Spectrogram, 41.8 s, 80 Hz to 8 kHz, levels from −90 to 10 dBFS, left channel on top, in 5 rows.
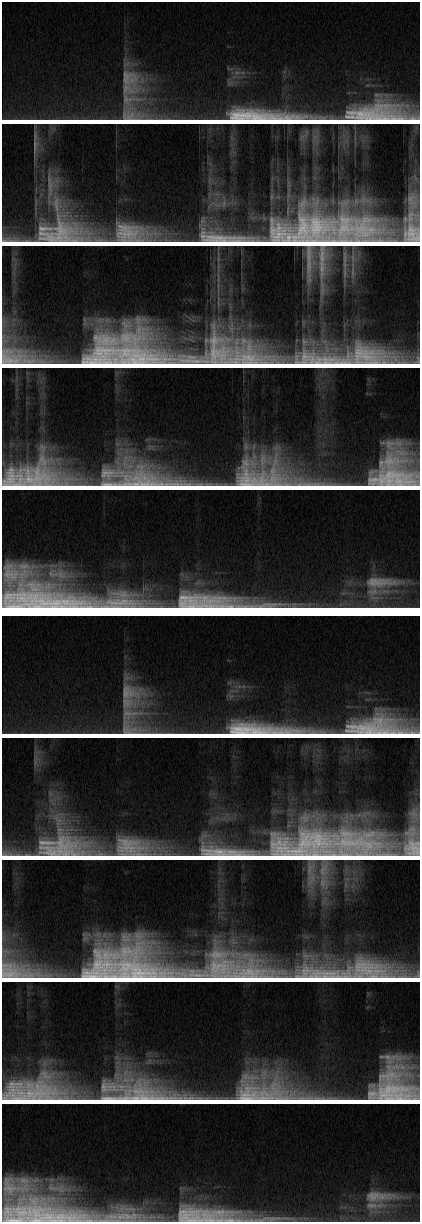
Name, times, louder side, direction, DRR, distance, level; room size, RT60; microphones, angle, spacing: voice 1, 4.6-5.1 6.9-7.6 18.3-19.5 27.1-28.0 29.8-30.0 32.4-33.1 33.5-35.0 37.0-38.0 40.7-40.9, right 2 dB, 25° right, -9 dB, 0.7 m, -24 dB
voice 2, 9.1-9.7 10.6-11.1 12.3-13.4 13.7-15.8 16.4-17.0 20.2-21.7 22.6-24.2 25.0-26.0 28.3-28.8 29.7-30.7 30.9-31.6 35.5-36.0 37.3-37.4 38.7-38.9, left 2 dB, 85° left, 3 dB, 0.5 m, -30 dB
3.8 x 2.8 x 4.5 m, 2.2 s
head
